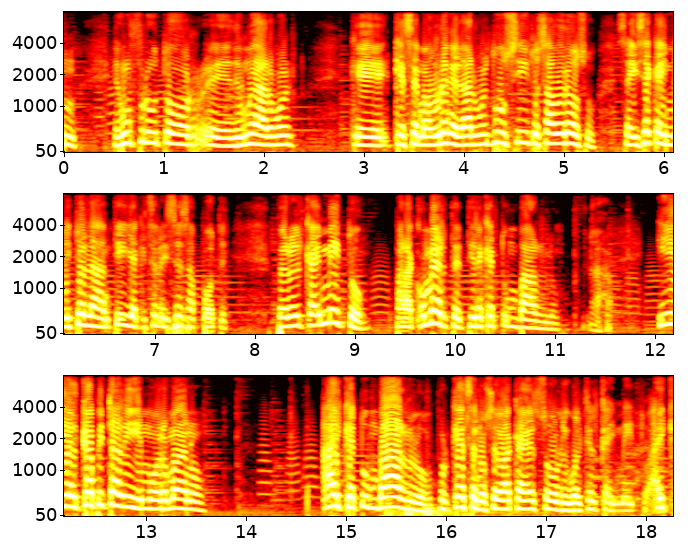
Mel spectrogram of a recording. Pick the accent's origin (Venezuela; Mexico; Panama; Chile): Venezuela; como comunicador, como venezolano, como patriota.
